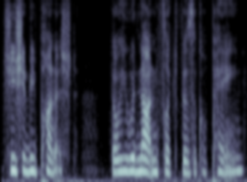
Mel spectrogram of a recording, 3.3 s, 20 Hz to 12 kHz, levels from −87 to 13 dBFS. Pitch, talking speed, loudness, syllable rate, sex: 230 Hz, 200 wpm, -17 LUFS, 5.9 syllables/s, female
